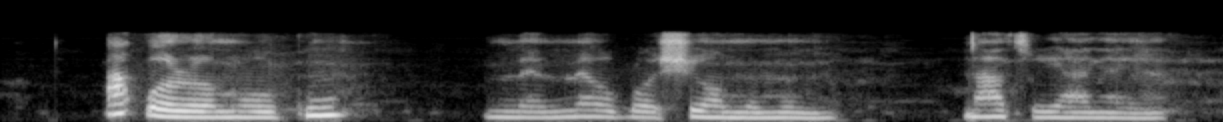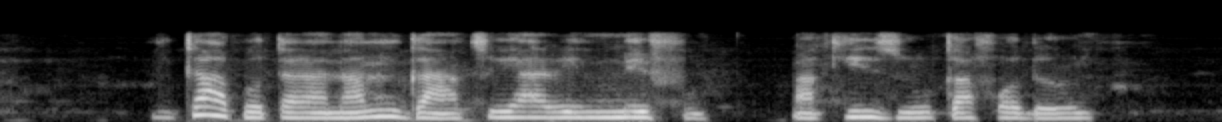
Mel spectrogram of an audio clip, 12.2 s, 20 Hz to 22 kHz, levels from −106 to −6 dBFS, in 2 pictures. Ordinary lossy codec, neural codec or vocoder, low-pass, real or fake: none; codec, 24 kHz, 6 kbps, HILCodec; 7.2 kHz; fake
